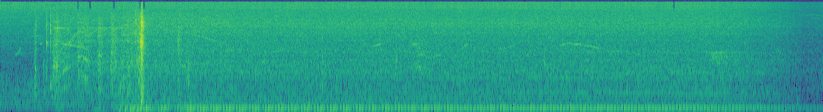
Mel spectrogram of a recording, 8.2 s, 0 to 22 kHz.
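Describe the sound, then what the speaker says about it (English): A 2010 Alfa Romeo 159 2.2 JTS TI starts up with a short starter whir and a catch, then settles into a steady, low, even idle heard close and alone. "Put your foot on the brake and press the start button located to the right of the head unit."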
